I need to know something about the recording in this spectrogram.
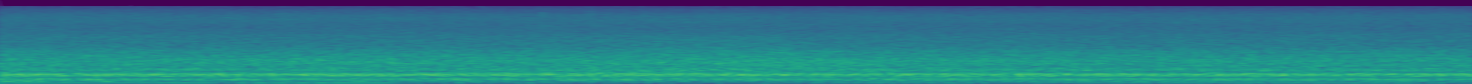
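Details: Dense, continuous droning of a honey bee colony being relocated from an old house under renovation in Donna, Texas. The massed buzz stays level and unbroken throughout, thick and constant with no pauses.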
